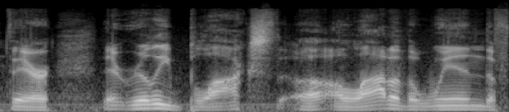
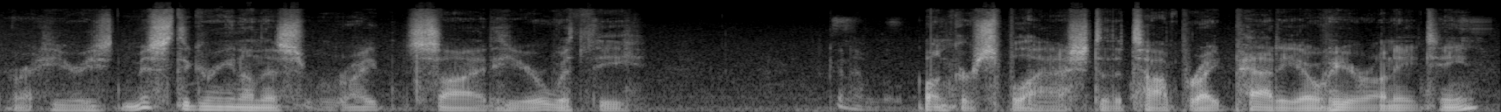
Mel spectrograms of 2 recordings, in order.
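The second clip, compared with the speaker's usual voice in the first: golf commentator; 5 semitones lower, 6 dB quieter than usual. Acted. Live golf play-by-play.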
